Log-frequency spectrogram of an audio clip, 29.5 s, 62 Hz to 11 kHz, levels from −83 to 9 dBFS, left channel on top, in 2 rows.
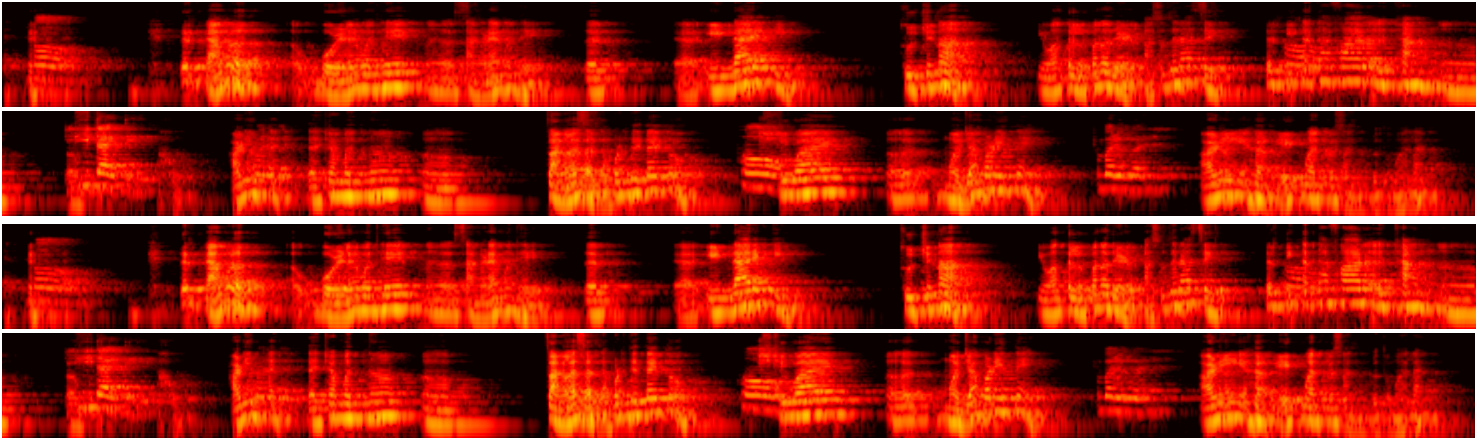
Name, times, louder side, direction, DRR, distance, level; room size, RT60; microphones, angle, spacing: voice 1, 0.3-0.8 12.8-13.3 15.4-16.2 17.2-17.6 22.1-22.7 25.7-26.4, left 1 dB, 45° left, -2 dB, 6.6 m, -36 dB
voice 2, 1.5-2.5 2.9-5.4 5.8-6.0 6.7-8.0 9.0-9.7 10.4-12.2 12.6-14.8 15.4-15.5 16.3-16.5 17.0-17.5 17.8-18.7 18.9-19.3 20.2-21.6 22.3-23.1 23.6-25.1 26.7-28.9, right 1 dB, 45° right, 1 dB, 3.6 m, -31 dB
27.0 x 14.5 x 6.7 m, 1.1 s
head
